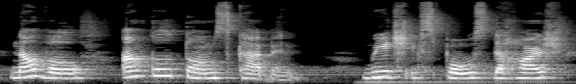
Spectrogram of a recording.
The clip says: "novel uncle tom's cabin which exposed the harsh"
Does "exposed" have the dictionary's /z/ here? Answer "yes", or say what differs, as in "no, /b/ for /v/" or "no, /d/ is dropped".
no, /s/ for /z/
